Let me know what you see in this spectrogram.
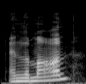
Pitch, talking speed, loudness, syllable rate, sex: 180 Hz, 210 wpm, -17 LUFS, 4.4 syllables/s, male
